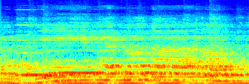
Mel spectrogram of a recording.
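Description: A band playing live, with several voices singing together over a steady bass line.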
